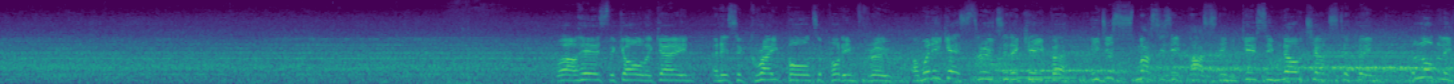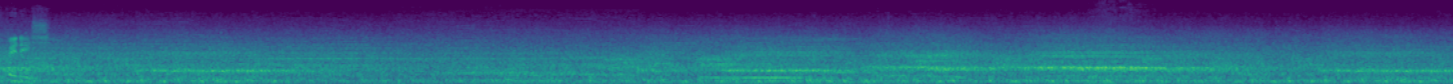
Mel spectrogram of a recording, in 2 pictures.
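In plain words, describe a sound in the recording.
A large crowd roars and cheers throughout.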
